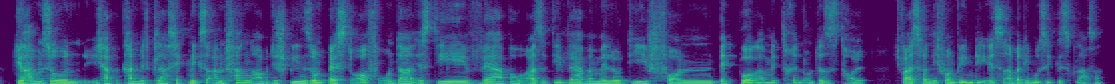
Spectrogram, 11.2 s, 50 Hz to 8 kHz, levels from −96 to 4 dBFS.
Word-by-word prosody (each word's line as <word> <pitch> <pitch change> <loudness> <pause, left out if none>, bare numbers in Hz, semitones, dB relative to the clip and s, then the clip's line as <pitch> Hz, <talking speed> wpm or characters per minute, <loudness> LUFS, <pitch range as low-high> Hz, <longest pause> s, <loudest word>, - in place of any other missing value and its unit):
die 130 - +7
haben 135 +3 +1
so 130 -2 +3
'n 120 -1 +1
ich 120 +3 -7
habe 135 -1 -1
kann 140 +1 +1
mit 125 -1 -3
Klassik 130 -1 -4
nichts 120 0 +2
anfangen, 170 +9 -1
aber 130 -2 -3
die 125 - -3
spielen 130 0 +3
so 125 0 +4
'n 115 - +1
Best 130 0 +2
of 170 0 -2
und 130 +2 -4
da 130 -1 +2
ist 125 0 -4
die 125 -2 +3
Werbu 130 0 0
also, 115 -2 0
die 110 +1 -4
Werbemelodie 125 0 +1
von 120 -1 0
Bitburger 110 -3 +2
mit 100 +1 -4
drin 105 -2 -6
und 105 - -9
das 120 -3 0
ist 105 - -11
toll. 100 -1 -7 0.3
Ich - - -18
weiß 125 0 +4
zwar 125 -1 0
nicht, 120 0 -2
von 115 -4 0
wem 105 -2 +2
die 105 - -4
ist, 175 +2 -3
aber 120 - 0
die 115 -1 -4
Musik 110 -1 -4
ist - - -8
klasse.“ 105 +2 -11
125 Hz, 255 wpm, -25 LUFS, 115-130 Hz, 0.3 s, die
